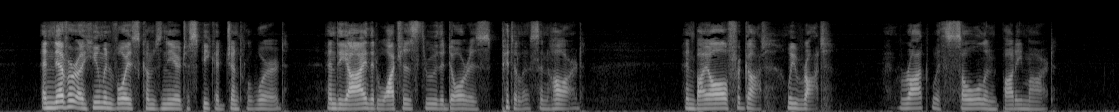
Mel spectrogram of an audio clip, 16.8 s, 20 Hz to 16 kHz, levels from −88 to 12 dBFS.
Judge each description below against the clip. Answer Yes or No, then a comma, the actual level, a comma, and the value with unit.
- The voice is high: No, medium, 145 Hz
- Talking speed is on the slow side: Yes, slow, 130 wpm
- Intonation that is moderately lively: No, narrow, 2.0 semitones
